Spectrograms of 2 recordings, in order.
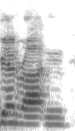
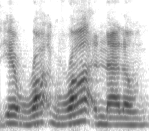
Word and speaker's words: Van Roten: Yes, Greg Van Roten, is Greg Van Roten, right? Greg Van Roten. I think it's Rotten. It's Greg Van Roten.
